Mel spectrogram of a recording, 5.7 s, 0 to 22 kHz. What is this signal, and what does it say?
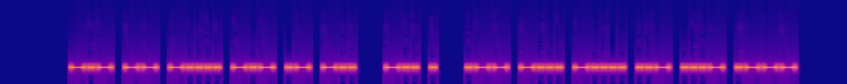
Morse code, heard as a keyed tone, about 40 wpm, 700 Hz. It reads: KM6KAD DE WB6UVJ
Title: USA Callsign DE Callsign - 6 Characters - 40wpm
